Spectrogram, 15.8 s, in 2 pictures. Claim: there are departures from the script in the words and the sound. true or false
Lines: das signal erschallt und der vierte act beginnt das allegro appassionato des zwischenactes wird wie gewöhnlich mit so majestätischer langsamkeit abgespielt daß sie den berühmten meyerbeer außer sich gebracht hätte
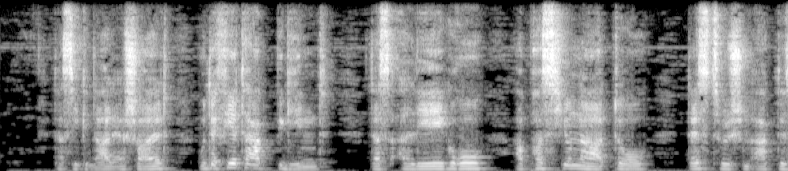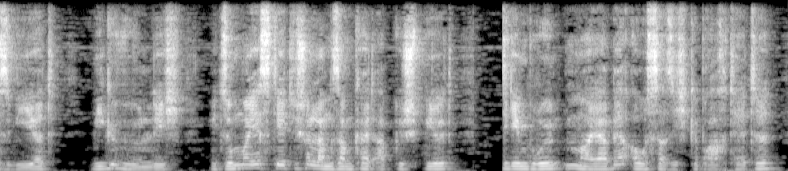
true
